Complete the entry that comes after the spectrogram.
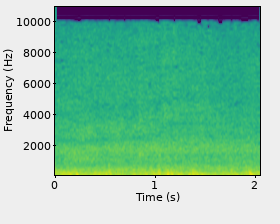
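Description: Steady outdoor seaside ambience at a harbor swimming beach on the east side of Hachijō Island, Japan, on a sunny morning: waves washing with gusting wind buffeting the microphone, a continuous low rumble without any voices.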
